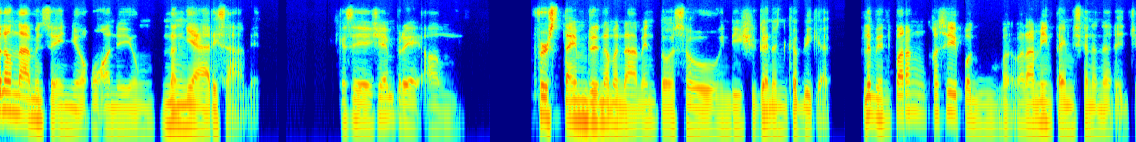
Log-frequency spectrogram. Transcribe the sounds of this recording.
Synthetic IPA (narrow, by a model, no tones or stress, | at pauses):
lɐŋnaːmɪnsɐʔɪɲjo̞kʊŋʔɐno̞jʊŋnɐŋjaːɾʔɪsɐ̰ʔa̰ːmɪ̰n | kɐs̬ɛʃɛmpɾɛʔɐm | fɛɹst̪ːajmdɪnːɐmanːaːmɪnt̪o̞sowhɪnd̪iːʃaɡɐno̞nkɐbɪɡɐ̰t̪̚ʔɐlɐmjonpaːɾɐŋkɐsɛpɐɡ̚mɐmɐ̰ɾaːmɪŋt̪ajmskɐnɐnɐɾɛd͡ʒɪ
